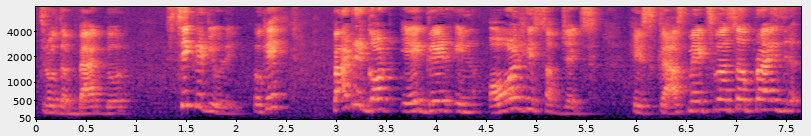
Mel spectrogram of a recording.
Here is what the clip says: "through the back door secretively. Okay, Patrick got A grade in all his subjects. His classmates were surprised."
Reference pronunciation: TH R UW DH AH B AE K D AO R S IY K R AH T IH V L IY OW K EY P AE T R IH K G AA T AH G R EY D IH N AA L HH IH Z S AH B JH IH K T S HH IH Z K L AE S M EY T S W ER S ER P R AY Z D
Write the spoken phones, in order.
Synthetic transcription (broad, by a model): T R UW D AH B AE K D AO R S IY K R AH T IH V L IY OW K EY P AE T R IH K G AA T AH G R EY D IH N AA L HH IH Z S AH B JH IH K T S HH IH Z K L AE S M EY T S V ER S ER P R AY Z D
